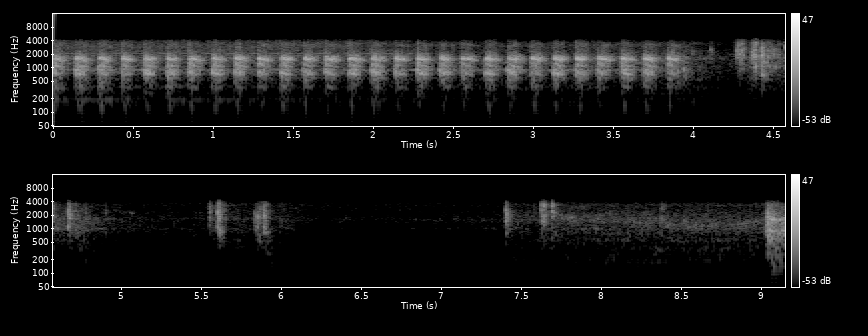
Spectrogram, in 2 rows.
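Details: 1992 Jeep Cherokee petrol 6-cylinder, first start of day, about 24-26°C: starter cranks steadily about three and a half turns a second for four seconds, then short tries, never catching; hard starting, cranks but won't start.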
